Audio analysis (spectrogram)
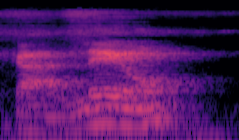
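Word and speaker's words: καλέω: Llamado, el término griego kaleo, así con K, kaleo, le pone acento en la E, kaleo, llamado, del griego kaleo, y significa un llamar propiamente en voz alta, ser invitado.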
